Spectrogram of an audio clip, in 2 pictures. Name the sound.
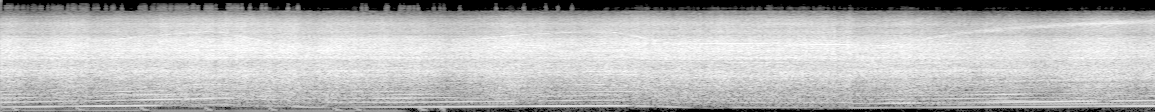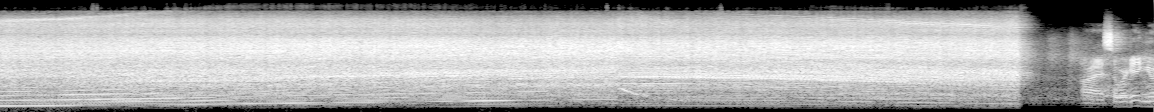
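car engine revving on dyno roller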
